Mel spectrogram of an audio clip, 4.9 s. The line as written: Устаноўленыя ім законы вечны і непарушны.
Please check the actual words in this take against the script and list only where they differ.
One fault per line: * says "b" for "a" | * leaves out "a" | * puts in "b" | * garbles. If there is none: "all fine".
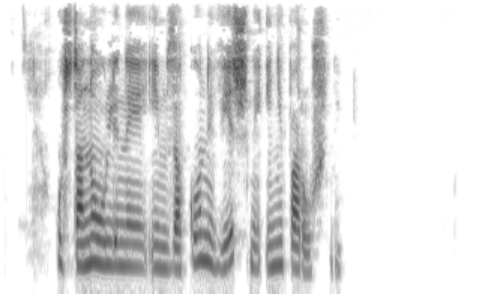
all fine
